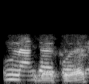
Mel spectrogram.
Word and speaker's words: Mnangagwa: Is it Mnangagwa? – Mnangagwa, yeah.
